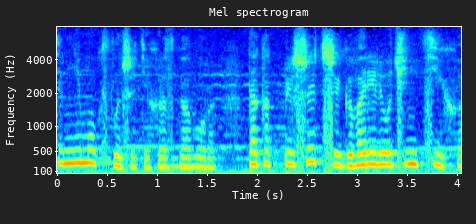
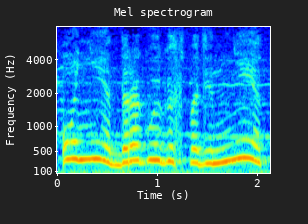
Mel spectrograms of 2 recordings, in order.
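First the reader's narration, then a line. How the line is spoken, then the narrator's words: Desperate exclamation. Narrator (Russian): воскликнул в отчаянии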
